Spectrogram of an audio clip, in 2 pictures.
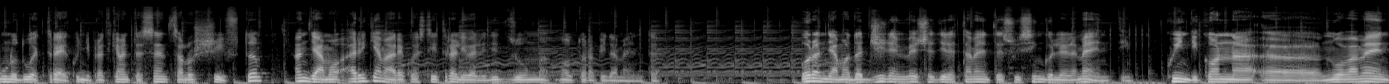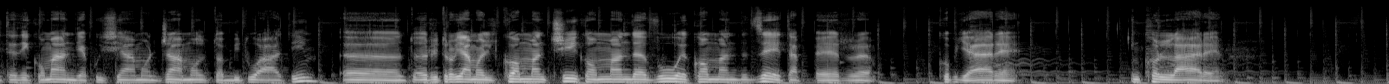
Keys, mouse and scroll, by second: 3.7 ctrl+alt+super+1, 4.5 ctrl+alt+super+2, 5.3 ctrl+alt+super+3, 6.4 ctrl+alt+super+1, 6.7 ctrl+alt+super+2, 7.0 ctrl+alt+super+3, 7.3 ctrl+alt+super+1, 7.6 ctrl+alt+super+2, 7.8 ctrl+alt+super+1, 23.5 super+c, 25.3 super+v.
